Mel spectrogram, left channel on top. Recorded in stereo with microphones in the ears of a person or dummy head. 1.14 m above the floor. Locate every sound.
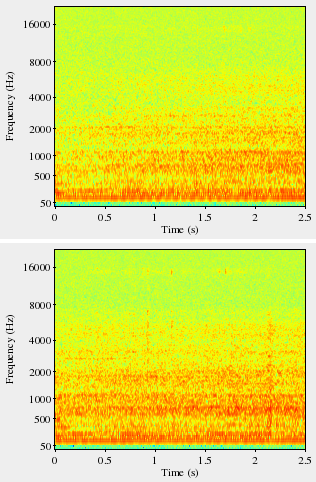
Only background noise.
